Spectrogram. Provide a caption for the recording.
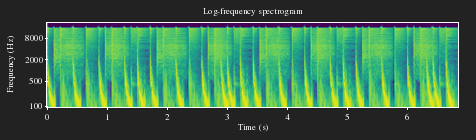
ultra hardcore beat sample
rave, ultra-hardcore, techno, dance, club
